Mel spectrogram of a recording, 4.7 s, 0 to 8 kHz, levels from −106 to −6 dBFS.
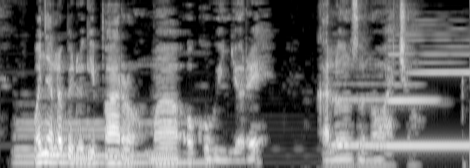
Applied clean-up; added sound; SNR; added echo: classical method Wiener filter.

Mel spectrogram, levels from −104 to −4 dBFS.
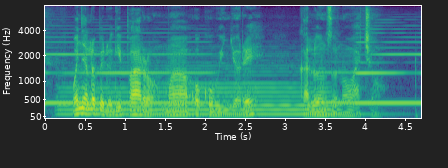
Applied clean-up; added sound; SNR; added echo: none; Bowed string instrument + Wind instrument, woodwind instrument; 4 dB; none.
